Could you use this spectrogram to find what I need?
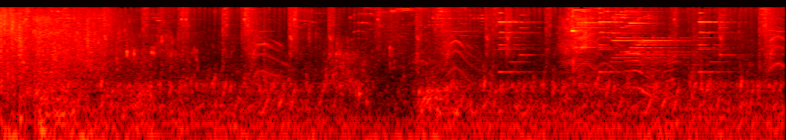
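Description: Water splashes and bubbles around a diving creature.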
